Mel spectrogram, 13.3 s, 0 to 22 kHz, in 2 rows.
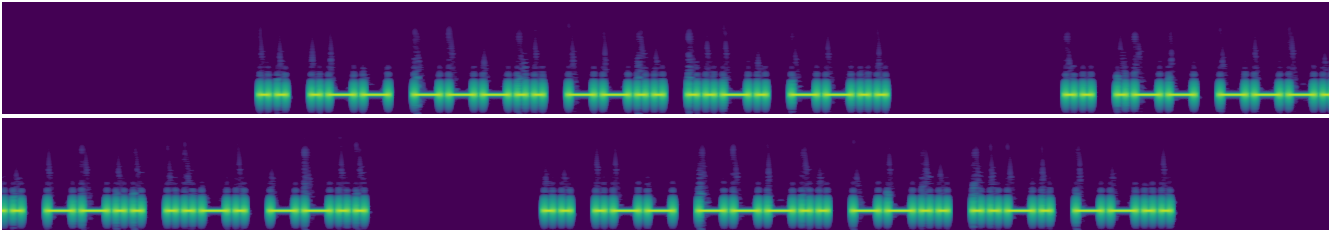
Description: Morse code, heard as a keyed tone, about 28 wpm, 700 Hz. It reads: IW8ZFZ IW8ZFZ IW8ZFZ
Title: DXCC-100 Call Signs - 6 Characters - Repeated 3x - 28wpm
